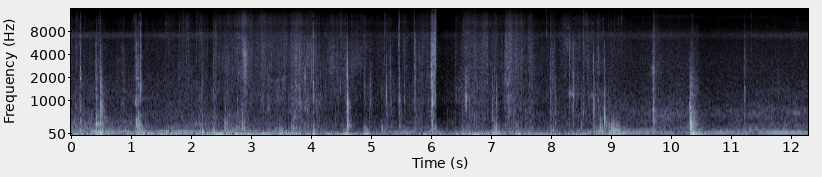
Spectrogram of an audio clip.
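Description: Bags being loaded into the back of a car: a run of knocks, bumps and rattles over a low rumble, with one loud thump near the end.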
